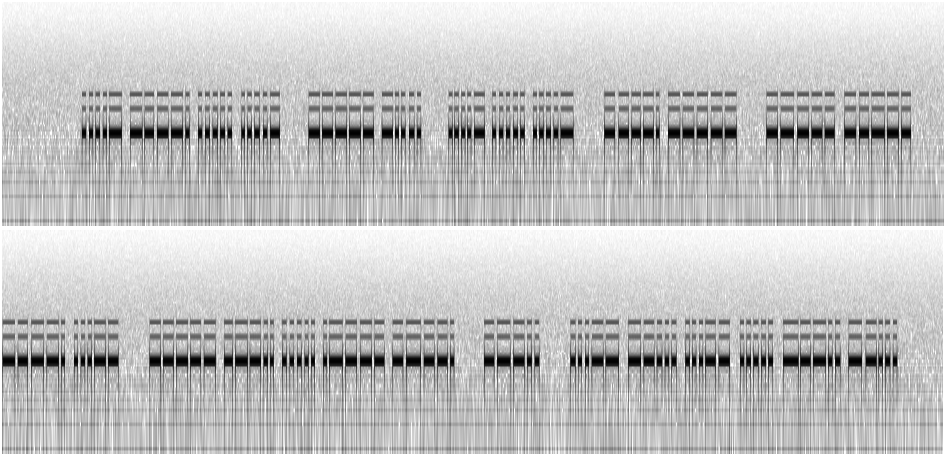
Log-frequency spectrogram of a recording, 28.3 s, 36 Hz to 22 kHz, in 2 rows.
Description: Morse code, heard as a keyed tone, hand-sent with a straight key, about 23 wpm, 520 Hz. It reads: 4954 06 454 90 00 93 08519 8 373587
